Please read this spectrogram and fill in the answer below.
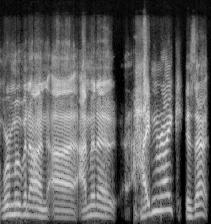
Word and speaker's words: Heidenreich: I'm gonna Heidenreich. Am I pronouncing it right? Yes.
